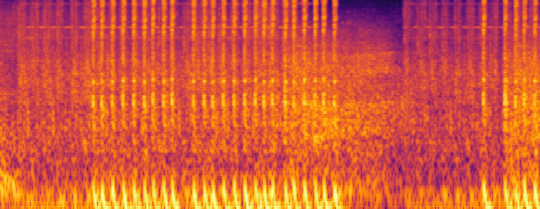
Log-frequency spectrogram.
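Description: Aircraft machine guns in the World of Warplanes video game, firing rapid sustained bursts with a steady clattering rhythm, loud and continuous with a brief pause midway.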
